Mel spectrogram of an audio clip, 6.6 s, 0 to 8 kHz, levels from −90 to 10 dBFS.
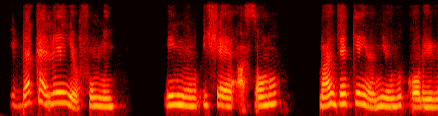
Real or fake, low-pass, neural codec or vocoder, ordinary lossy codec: fake; 7.2 kHz; codec, 16 kHz in and 24 kHz out, 0.6 kbps, FireRedTTS-2 codec; Opus, 16 kbps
